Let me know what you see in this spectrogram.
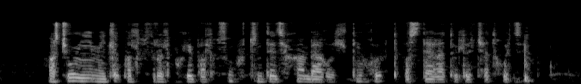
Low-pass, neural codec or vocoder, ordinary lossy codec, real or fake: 7.2 kHz; none; AAC, 64 kbps; real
